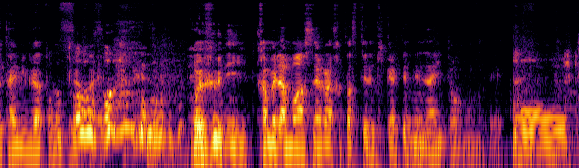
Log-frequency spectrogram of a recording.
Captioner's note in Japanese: 笑い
